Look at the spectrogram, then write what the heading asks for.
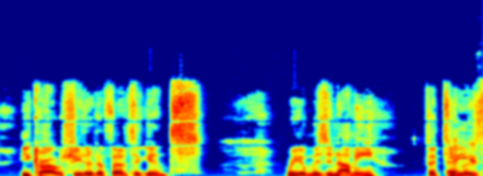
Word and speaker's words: Mizunami: Hikaru Shida defense against Ryo Mizunami. 15 Hey, you minutes said 10 it right. seconds. What? you said it right. They fucking every 5 seconds fucking who's it? Excalibur's like Mizuyami!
